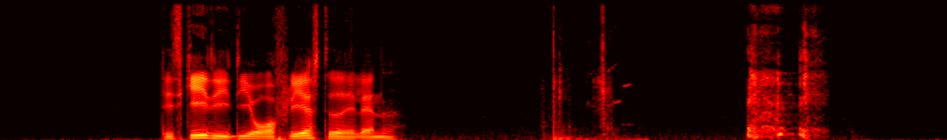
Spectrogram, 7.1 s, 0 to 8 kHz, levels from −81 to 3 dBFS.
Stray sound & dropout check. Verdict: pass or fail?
fail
